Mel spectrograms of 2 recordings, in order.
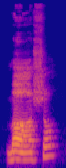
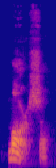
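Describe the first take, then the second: First: The R sound is dropped. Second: The R sound is hard and strong. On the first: "a general Southern dropped R" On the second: "mountain, where the R sounds are retained, but they are hardened"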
